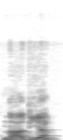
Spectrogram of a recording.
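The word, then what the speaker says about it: Nadja: freedom of love दोस्तों ये जो वर्ड है नादिया इसमें जो जे साउंड है इसको वाय की तरह पढ़ा जाएगा जिससे यह प्रोनाउंस होगा नादिया अब दूसरे जो राइटर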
